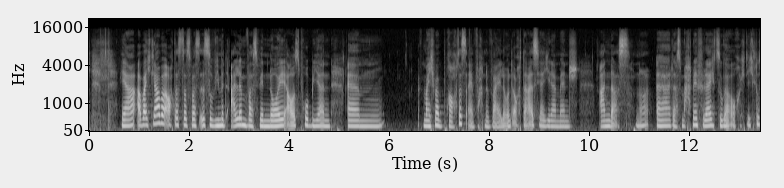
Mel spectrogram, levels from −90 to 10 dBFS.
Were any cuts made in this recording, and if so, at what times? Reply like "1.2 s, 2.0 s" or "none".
5.1 s, 11.3 s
